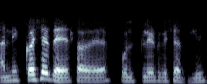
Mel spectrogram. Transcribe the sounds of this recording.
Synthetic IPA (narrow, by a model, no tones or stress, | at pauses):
anikəɕet̪esəʋefulpleʈkəɕeət̪liː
